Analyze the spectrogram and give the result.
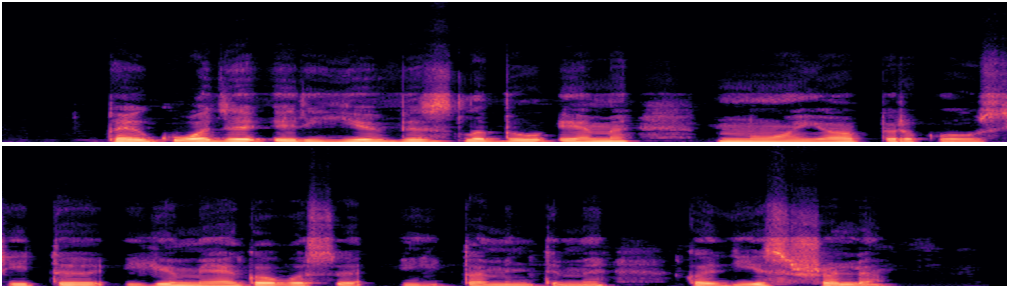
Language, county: Lithuanian, Klaipėda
